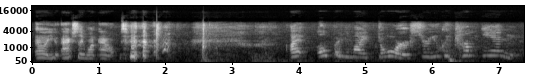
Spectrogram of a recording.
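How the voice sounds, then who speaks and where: A woman's voice: sits high, lively intonation, takes it slowly, long pauses, a bit bright, dull audio, slight background noise. A young woman chatting casually on a game livestream in a playful, goofy way, recorded in her bedroom. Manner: playful, goofy, breaks into song. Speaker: game streamer.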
